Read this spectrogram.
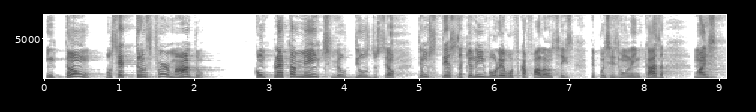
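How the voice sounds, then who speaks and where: A man with a Brazilian Portuguese accent preaching a sermon in a large church hall, breaking into sudden shouts between softer asides. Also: high voice, a little fast. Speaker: pastor. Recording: long hall reverb.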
